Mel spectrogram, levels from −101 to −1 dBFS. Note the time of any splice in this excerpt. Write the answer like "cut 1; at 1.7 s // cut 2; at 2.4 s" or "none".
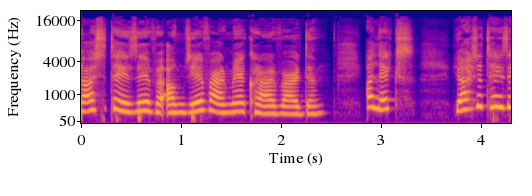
cut 1; at 2.8 s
